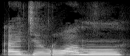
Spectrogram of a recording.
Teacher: جیم کے اوپر کلکلہ ہوگا اور رو موٹی پڑی جائے گی. اجرمو، اب یہاں پہ دیکھیں میم کے اوپر پیش ہے، واو مدیہ مو، اگر صرف پیش ہوگی تو اجرمو، لیکن اجرمو.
